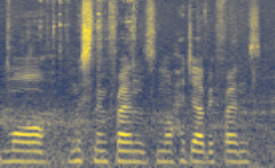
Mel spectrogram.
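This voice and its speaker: A woman with a London accent at medium pitch and a fairly slow pace, with audible room echo and noticeable background noise. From London, England. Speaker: interviewee. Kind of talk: interview testimony. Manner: halting, many repetitions.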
